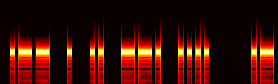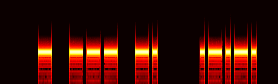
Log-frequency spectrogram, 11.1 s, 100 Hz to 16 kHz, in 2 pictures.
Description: Morse code, heard as a keyed tone, about 14 wpm, spaced as for 12 wpm, 700 Hz. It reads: WEIGH A TON <AR>
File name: Morsekurs / Witze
